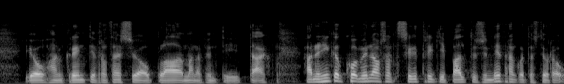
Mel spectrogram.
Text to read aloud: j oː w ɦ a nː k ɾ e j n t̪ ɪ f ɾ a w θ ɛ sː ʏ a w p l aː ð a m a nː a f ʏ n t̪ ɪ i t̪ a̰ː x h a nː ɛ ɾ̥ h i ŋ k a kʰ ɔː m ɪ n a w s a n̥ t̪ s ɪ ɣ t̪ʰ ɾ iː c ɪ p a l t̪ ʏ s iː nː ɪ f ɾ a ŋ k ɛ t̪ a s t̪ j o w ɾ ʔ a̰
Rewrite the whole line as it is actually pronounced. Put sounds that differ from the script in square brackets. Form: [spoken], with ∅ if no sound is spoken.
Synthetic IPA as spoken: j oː w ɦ a nː k ɾ e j n t̪ ɪ f ɾ a w θ ɛ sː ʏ a w p l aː ð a m a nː a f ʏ n t̪ ɪ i t̪ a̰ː x h a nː ɛ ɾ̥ h i ŋ k a kʰ ɔː m ɪ n a w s a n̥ t̪ s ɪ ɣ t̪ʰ ɾ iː c ɪ p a l t̪ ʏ s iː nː ɪ f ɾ a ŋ k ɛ t̪ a s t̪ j o w ɾ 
